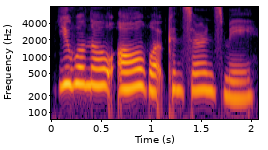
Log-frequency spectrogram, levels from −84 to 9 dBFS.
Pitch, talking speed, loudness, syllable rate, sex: 260 Hz, 200 wpm, -13 LUFS, 4.3 syllables/s, female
